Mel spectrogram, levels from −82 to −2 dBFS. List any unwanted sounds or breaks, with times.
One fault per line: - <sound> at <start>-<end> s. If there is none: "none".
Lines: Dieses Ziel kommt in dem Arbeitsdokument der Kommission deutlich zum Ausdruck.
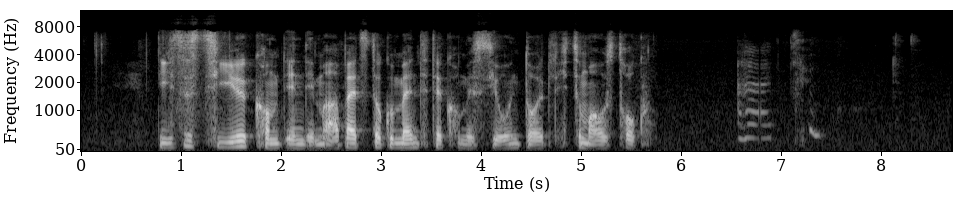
- sneeze at 6.6-7.5 s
